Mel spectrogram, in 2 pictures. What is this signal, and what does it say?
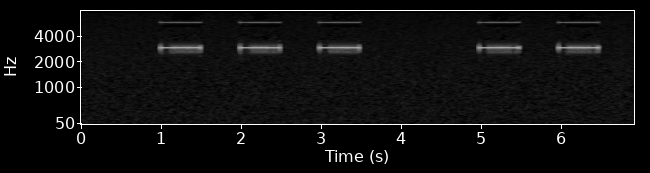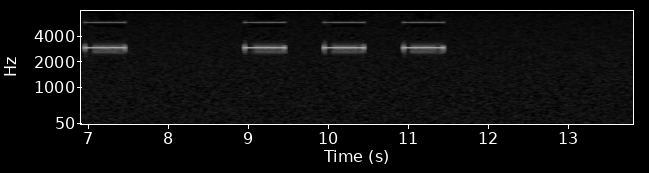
Alarm pattern, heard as an alarm's beeps, played three times, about 2900 Hz. Temporal three. Smoke or fire, evacuate.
